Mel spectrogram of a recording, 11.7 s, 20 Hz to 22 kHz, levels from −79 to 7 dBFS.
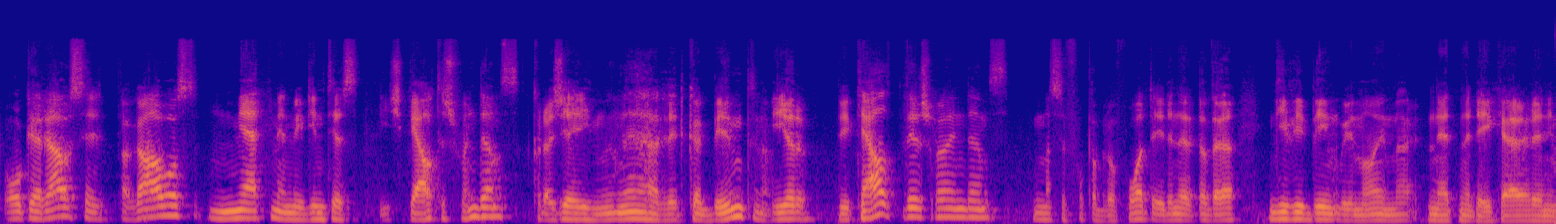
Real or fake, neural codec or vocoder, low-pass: fake; codec, 16 kHz in and 24 kHz out, 0.6 kbps, FocalCodec, streaming, 2048 codes; 10.8 kHz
